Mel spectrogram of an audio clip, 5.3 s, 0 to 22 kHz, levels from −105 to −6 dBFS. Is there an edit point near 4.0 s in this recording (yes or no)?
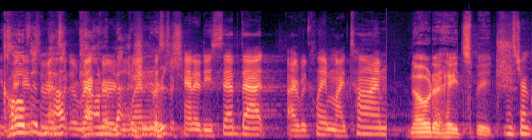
yes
